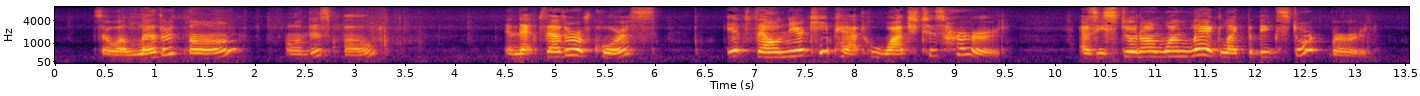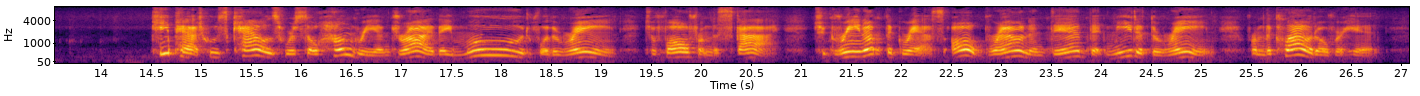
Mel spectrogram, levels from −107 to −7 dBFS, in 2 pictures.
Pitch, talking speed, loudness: 295 Hz, 145 wpm, -20 LUFS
